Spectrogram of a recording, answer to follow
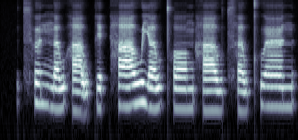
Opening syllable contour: high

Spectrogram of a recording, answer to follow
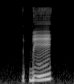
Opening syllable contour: rising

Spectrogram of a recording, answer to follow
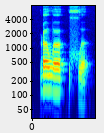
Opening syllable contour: high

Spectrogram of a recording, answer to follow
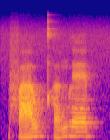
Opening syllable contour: rising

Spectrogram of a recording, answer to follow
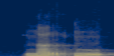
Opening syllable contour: low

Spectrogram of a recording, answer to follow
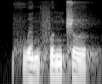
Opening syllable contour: rising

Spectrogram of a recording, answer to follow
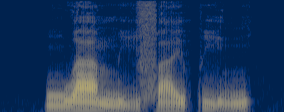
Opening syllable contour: falling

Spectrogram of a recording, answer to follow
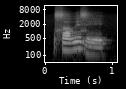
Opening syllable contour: high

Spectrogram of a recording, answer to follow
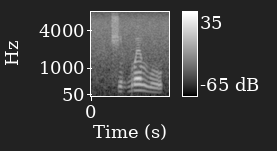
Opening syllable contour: low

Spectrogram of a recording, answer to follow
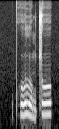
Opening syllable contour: rising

